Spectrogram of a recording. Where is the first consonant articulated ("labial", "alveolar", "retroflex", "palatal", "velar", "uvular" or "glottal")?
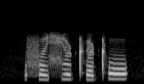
labial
